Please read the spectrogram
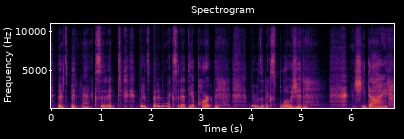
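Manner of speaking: a man barely getting the words out through sobs; crying. A narrator's reading. Jack telling Donnie and Roy that Linda died, crying. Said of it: "and he's crying".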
